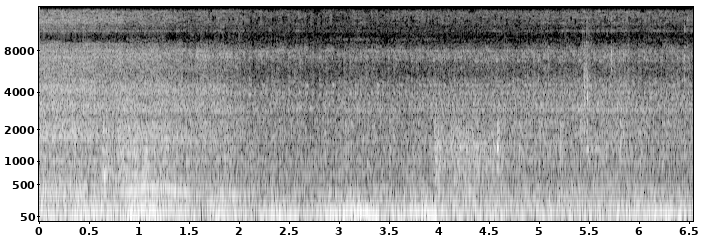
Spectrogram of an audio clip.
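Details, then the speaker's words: 2012 Hyundai Accent 1.6L petrol, warmed up, codes P2187/P2191 (lean), rough idle and chugging. Revving makes the revs swell and sag unevenly with shaking. Owner suspects carboned-up valves and plans to check vacuum leaks. Later fixed with SeaFoam and electronic throttle body cleaning. "Yeah, she's definitely not happy when you do that. She's jumping around a little bit. But like I said, I think it's just the carboned up valves."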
